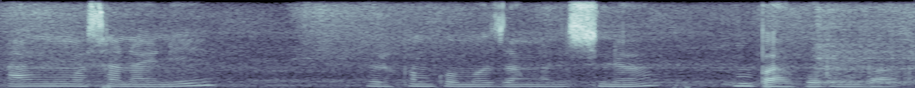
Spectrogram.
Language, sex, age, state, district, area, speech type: Bodo, female, 18-30, Assam, Chirang, rural, spontaneous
